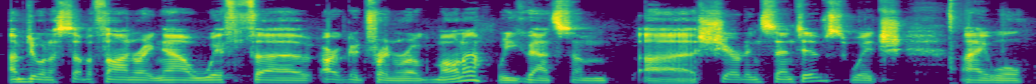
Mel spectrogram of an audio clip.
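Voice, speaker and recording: A man's voice: fairly low pitch, normal speed, bright, forceful tone. A man hosting a livestream in casual gaming chat, rambling and often interrupting himself as he gets sidetracked. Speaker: livestream host.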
